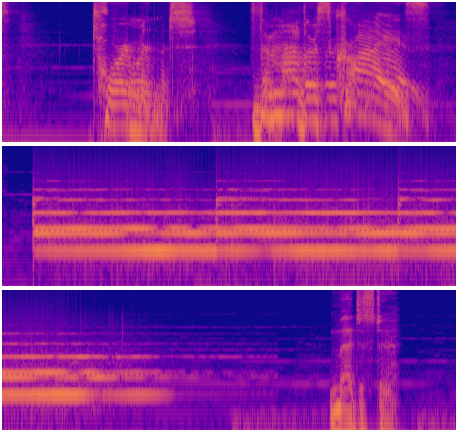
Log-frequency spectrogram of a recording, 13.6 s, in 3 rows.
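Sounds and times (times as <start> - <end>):
speech: 1.0 - 4.4, 12.4 - 13.1
church bells ringing: 4.8 - 11.5.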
